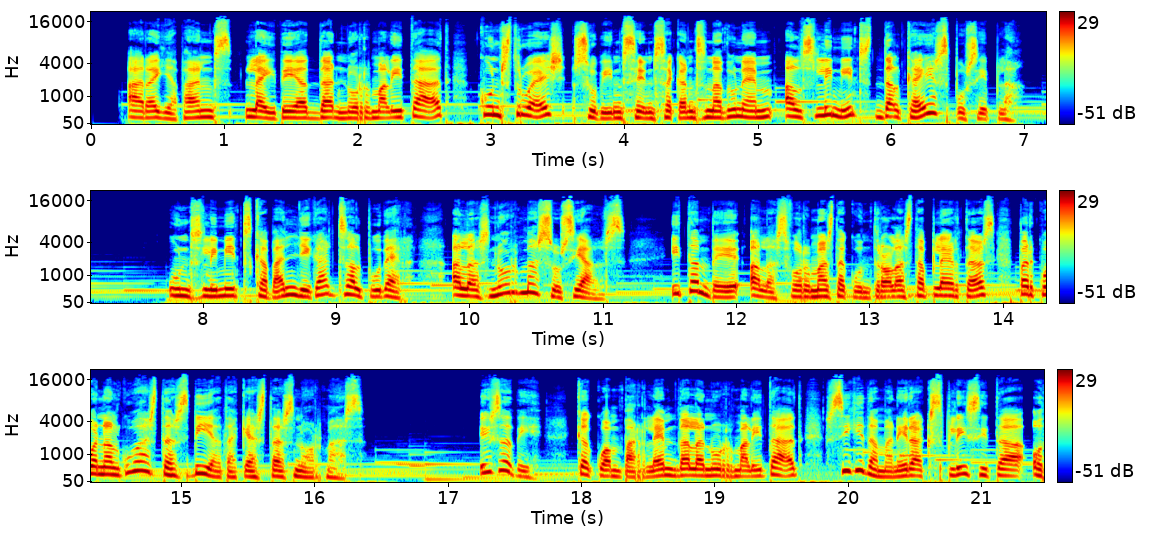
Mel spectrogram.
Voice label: Catalan Espana Femenina Adulta

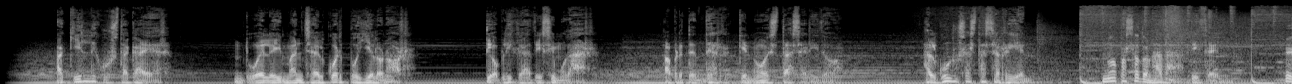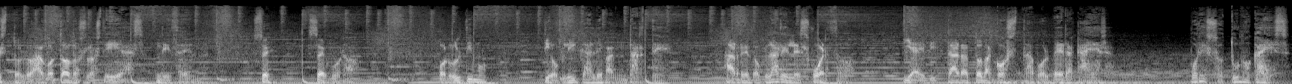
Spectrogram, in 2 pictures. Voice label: Espanol Espana Masculina Adulta

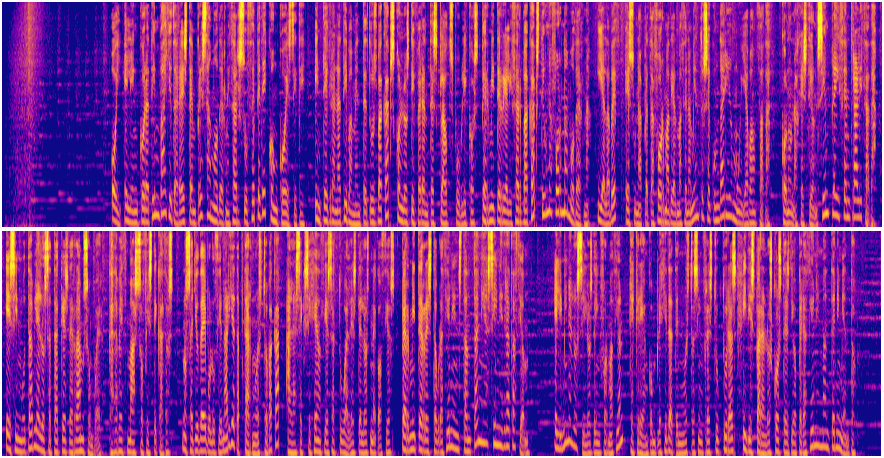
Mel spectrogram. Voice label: Espanol Espana Femenina Adulta

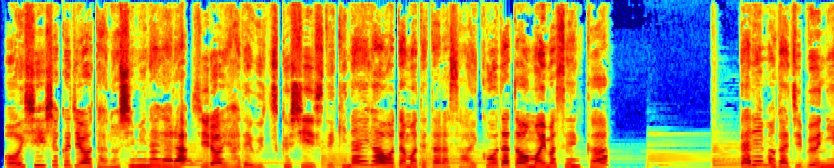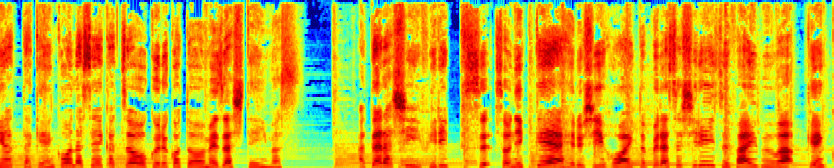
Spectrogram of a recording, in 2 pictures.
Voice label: Japones Japon Femenina Adulta

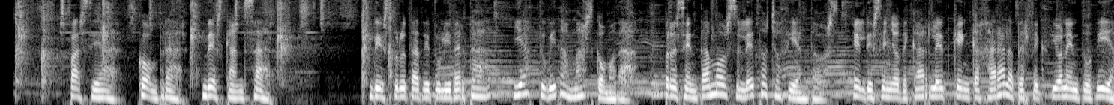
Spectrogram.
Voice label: Espanol Espana Femenina Adulta

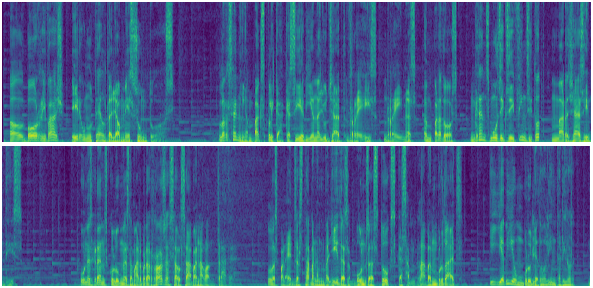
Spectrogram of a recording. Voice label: Catalan Espana Masculina Adulta

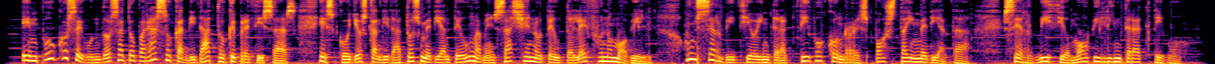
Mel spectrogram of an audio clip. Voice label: Gallego Espana Femenina Adulta

